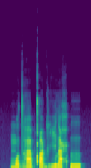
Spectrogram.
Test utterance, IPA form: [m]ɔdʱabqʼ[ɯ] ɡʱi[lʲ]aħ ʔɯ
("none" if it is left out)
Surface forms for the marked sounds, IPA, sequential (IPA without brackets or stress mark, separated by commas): m, ɤ, l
